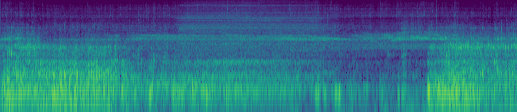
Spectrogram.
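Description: Underwater noise heard through the camera housing: a rushing, bubbling surge of water for the first three seconds or so, a quieter stretch, then a second surge near the end, over a faint steady high whine.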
